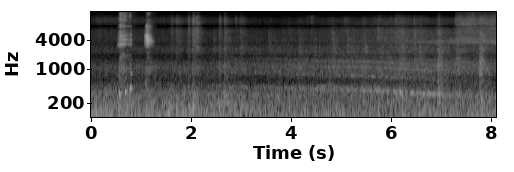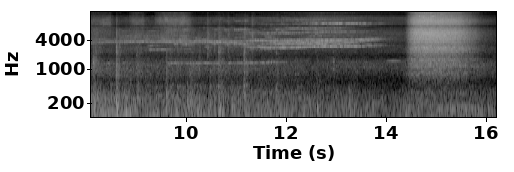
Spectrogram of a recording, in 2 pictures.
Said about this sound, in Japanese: はい、到着です。この駅でしばらく電車を停車させます。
